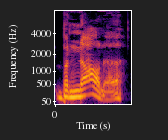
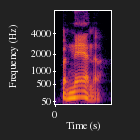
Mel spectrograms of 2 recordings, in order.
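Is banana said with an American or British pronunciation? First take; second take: British; American. First: It is said with a British pronunciation. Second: It is said with an American pronunciation. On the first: "over here in Blighty, we say banana and bonanza" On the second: "in America and other places, I think it, bonanza and banana are pronounced the same"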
